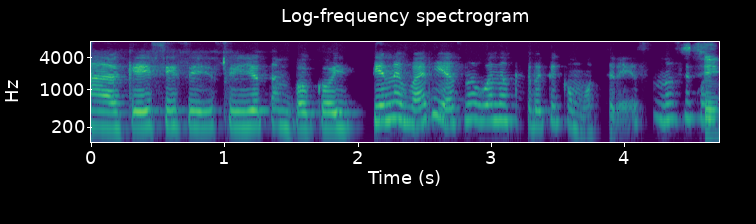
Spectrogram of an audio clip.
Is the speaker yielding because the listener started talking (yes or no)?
yes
